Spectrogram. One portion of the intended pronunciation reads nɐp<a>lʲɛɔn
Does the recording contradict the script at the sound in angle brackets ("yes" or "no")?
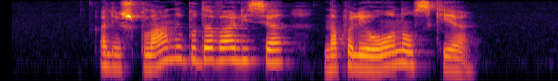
yes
